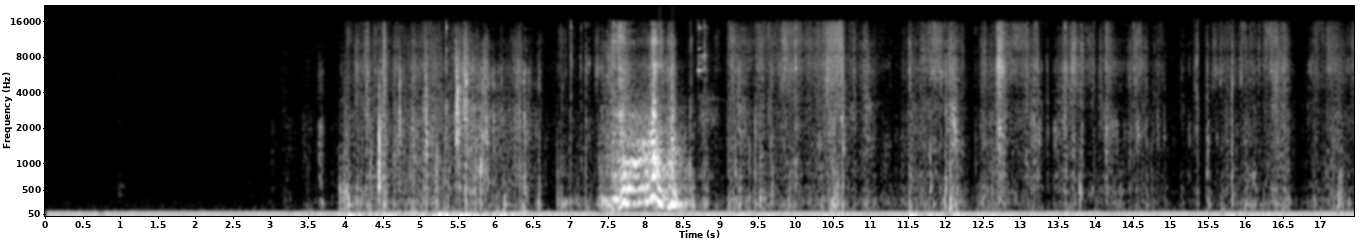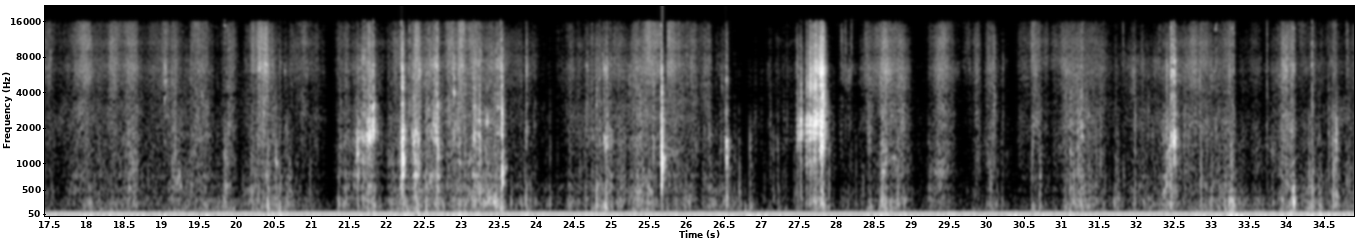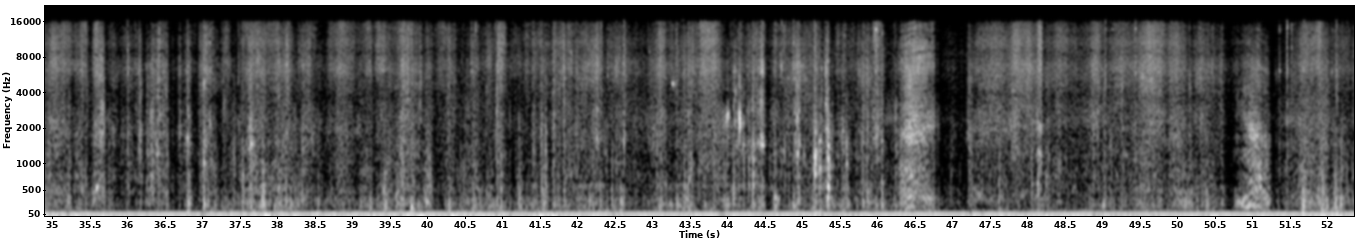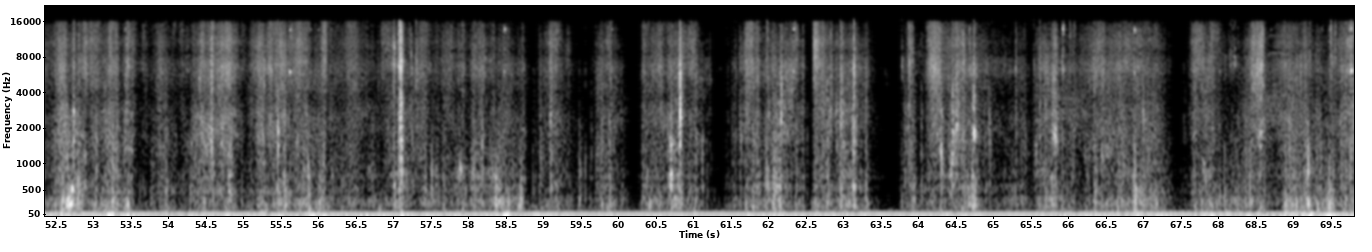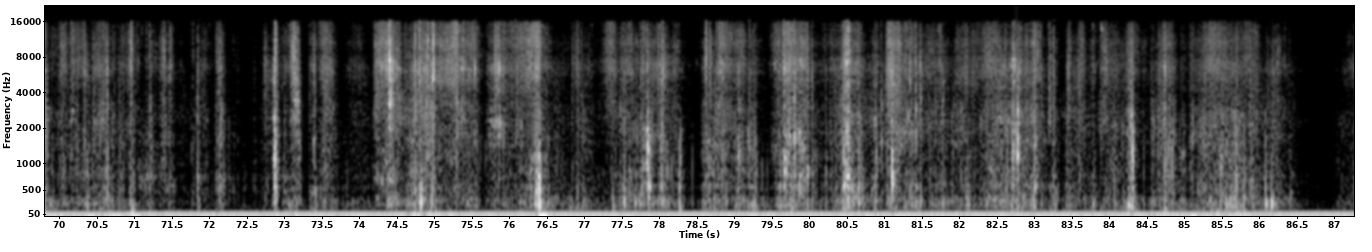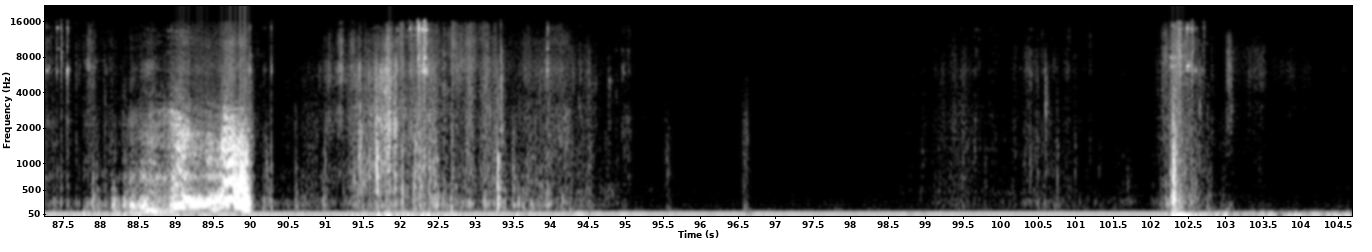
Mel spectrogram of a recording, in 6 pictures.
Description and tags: bag noise with zip
opening the zip of a bag, searching for something and closing the zip again ( a lot of things inside the bag: pill boxes, lip sticks, etc.) there is also the sound of a hook-and-loop fastener.
bag, dig, hook-and-loop-fastener, search, zip, zipper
